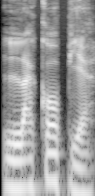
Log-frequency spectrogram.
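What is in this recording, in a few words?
copy, Spanish, male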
